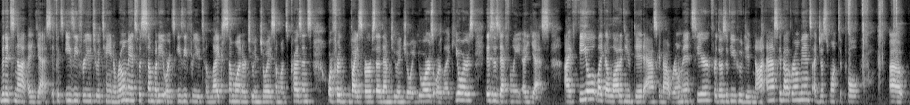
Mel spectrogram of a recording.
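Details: Adult woman; Typical speech.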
